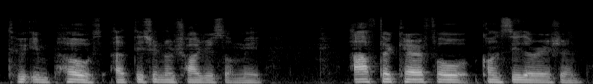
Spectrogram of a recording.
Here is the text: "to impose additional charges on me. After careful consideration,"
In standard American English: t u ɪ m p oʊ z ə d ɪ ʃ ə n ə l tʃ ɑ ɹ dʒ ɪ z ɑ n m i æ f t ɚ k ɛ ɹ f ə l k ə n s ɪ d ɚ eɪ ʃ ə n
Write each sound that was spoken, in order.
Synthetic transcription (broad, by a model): t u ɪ m p oʊ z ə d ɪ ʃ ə n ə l tʃ ɑ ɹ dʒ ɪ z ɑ m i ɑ f t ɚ k ɛ ɹ f ə l k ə n s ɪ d ɚ eɪ ʃ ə n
